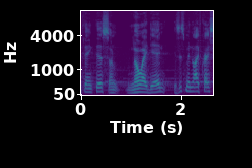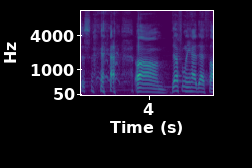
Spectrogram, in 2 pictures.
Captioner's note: laughing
